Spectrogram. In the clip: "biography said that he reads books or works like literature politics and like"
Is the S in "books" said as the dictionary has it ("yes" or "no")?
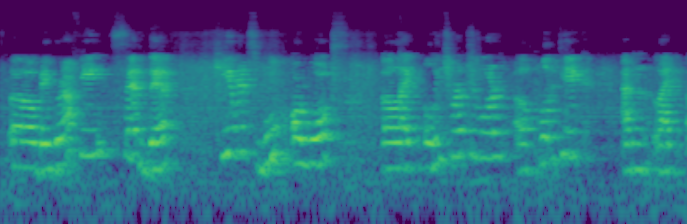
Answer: no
